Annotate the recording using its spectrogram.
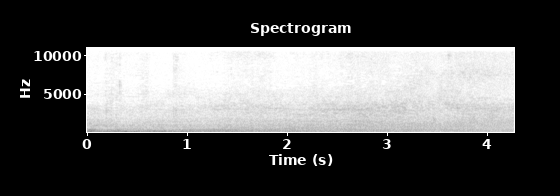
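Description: Road traffic noise heard from a moving bicycle, a steady rush of passing cars that slowly fades, with a single low thump about half a second in.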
